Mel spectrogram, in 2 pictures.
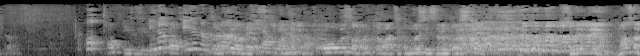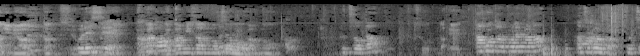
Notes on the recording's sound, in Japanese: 今週は100回突破記念公開収録の模様をお届け！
